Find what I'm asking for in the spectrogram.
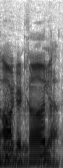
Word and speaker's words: Aga Khan: Aga Khan? – The Aga Khan.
